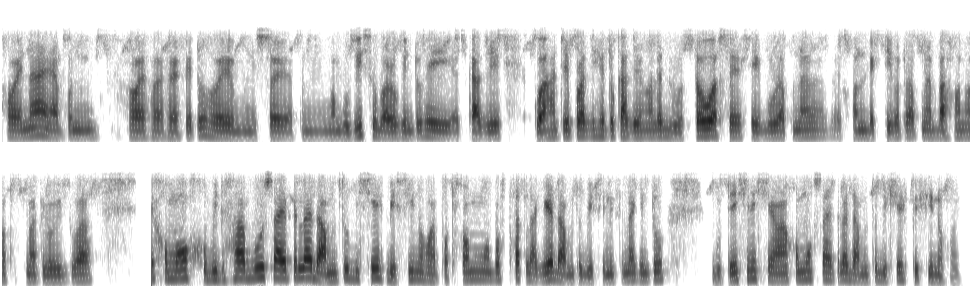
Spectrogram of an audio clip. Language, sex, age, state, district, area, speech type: Assamese, male, 18-30, Assam, Sonitpur, rural, conversation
